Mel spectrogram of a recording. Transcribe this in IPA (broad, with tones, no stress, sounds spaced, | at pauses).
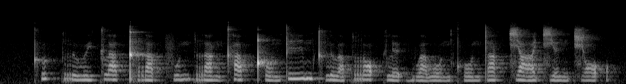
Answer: kʰ ɯ˥˩ k̚ p r ɯː˨˩ j k l a˦˥ t̚ kʰ r a˨˩ p̚ f u˦˥ n p r a˧ ŋ kʰ a˥˩ p̚ kʰ o˩˦ n t iː˥˩ m kʰ l ɯ˨˩ a̯ p r ɔ˥˩ ʔ k l e˨˩ ʔ b u˨˩ a̯ w o˩˦ n kʰ o˧ n t a˥˩ k̚ t͡ɕ aː˥˩ t͡ɕ e˧ n t͡ɕ ɔ˦˥ ʔ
